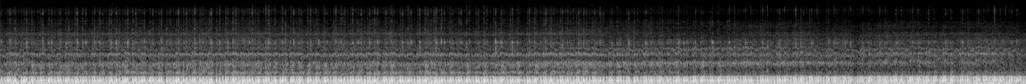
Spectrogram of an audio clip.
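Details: 2000 Honda VFR800, previously wrecked and bought non-running, at idle: smooth, even V4 hum with no knocks, misses or rattles. Sounds healthy.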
